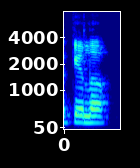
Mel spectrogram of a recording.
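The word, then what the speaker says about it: coup: buildings आहेत त्यांना capture केलं हल्लाबोल केला आणि त्याच्यामुळे मग काय झालं एक प्रकारचं त्याला आपण म्हणतो कुला आपण म्हणतो पॉलिटिकल कु पण त्याचं जे स्पेलिंग आहे ते वेगळं आहे सी ओ यु पी पॉलिटिकल कु म्हणजे काय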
